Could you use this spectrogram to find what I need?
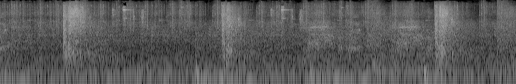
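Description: A rifle fires loud single shots that echo briefly.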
